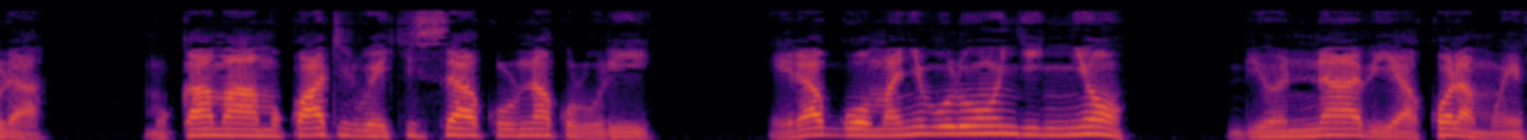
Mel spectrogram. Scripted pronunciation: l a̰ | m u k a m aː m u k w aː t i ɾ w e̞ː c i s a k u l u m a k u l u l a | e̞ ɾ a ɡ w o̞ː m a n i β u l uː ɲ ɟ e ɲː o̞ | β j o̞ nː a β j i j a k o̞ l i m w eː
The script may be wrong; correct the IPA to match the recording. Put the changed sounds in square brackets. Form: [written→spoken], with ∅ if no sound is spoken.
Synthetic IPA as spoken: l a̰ | m u k a m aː m u k w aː t i ɾ w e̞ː c i s a k u l u [m→n] a k u l u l [a→i] | e̞ ɾ a ɡ w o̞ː m a [n→ɲ] i β u l uː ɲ ɟ [e→i] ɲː o̞ | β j o̞ nː a β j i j a k o̞ l [i→a] m w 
